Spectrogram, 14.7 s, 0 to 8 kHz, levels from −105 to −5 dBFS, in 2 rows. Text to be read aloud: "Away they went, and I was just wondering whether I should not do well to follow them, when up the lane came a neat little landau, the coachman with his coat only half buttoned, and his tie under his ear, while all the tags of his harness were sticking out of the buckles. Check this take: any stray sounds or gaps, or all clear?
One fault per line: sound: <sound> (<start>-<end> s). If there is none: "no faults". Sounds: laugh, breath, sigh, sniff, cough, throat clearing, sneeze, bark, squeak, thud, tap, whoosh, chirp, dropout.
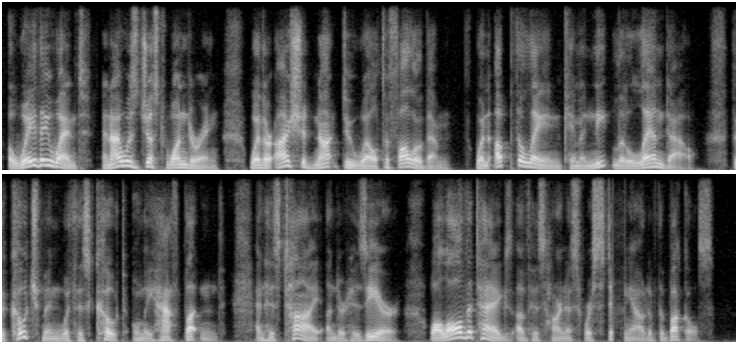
sound: dropout (13.4-13.6 s)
